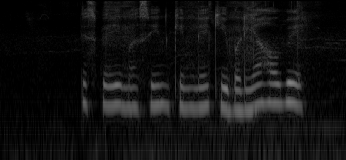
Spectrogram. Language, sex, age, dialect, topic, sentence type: Magahi, female, 18-24, Northeastern/Surjapuri, agriculture, question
